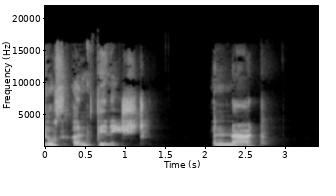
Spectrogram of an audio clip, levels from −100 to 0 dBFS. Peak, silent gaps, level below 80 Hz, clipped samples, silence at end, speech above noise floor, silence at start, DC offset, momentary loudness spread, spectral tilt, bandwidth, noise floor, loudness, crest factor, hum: -10 dBFS; none; -84 dBFS; under 0.1%; 0.65 s; over 64 dB; 0 s; under 0.1%; 12 LU; -2 dB/octave; 17 kHz; under -90 dBFS; -25 LUFS; 18 dB; none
